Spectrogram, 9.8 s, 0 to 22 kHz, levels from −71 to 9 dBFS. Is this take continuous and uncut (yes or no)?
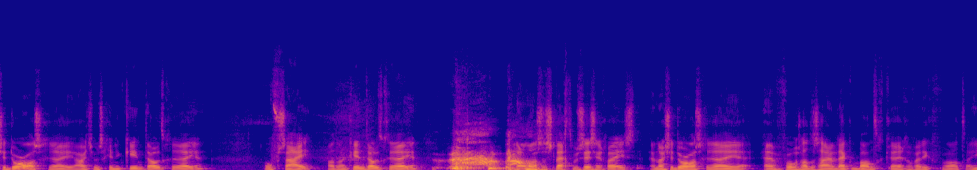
yes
